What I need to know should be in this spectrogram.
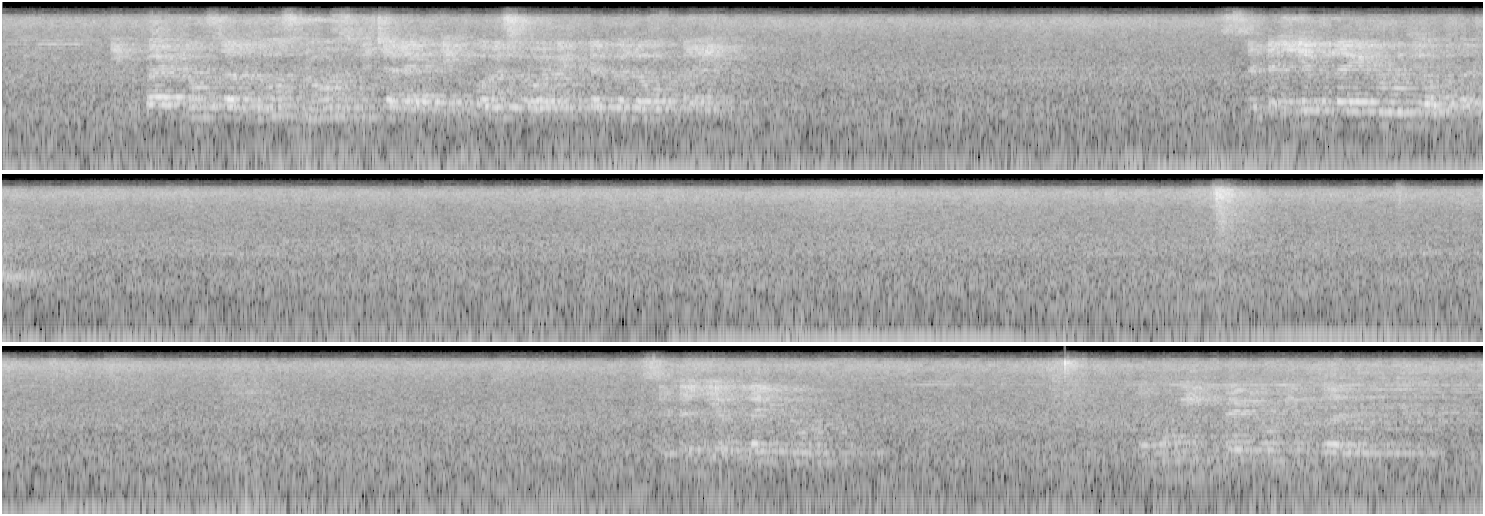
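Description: A man speaks calmly, with long pauses.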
